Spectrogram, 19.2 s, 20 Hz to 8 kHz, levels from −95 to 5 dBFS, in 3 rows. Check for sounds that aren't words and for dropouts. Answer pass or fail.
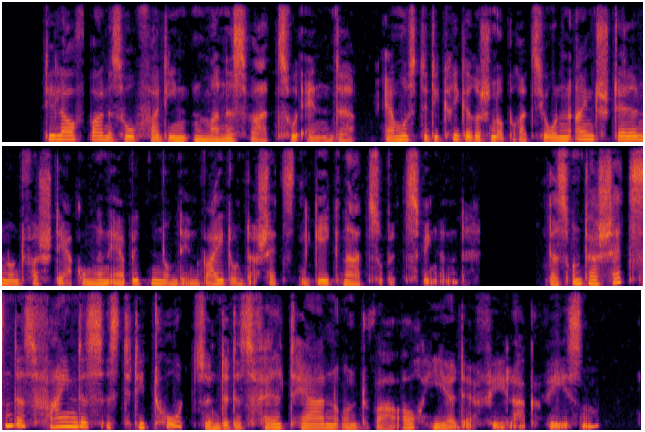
pass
